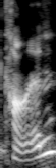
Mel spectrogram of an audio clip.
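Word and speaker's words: Kahan: called him like Noah it's spelled k-a-h-a-n so that's what you would think and he like to edit it and was like it's actually Khan that's the only reason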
